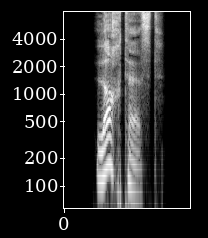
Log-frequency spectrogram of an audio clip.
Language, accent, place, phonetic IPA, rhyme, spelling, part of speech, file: German, Germany, Berlin, [ˈlɔxtəst], -ɔxtəst, lochtest, verb, De-lochtest.ogg
- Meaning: inflection of lochen: 1. second-person singular preterite 2. second-person singular subjunctive II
